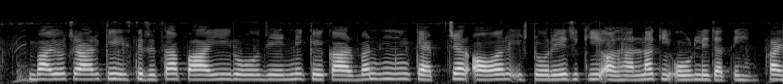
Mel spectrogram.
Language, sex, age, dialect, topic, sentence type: Hindi, female, 18-24, Awadhi Bundeli, agriculture, statement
